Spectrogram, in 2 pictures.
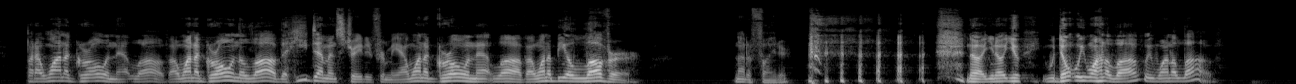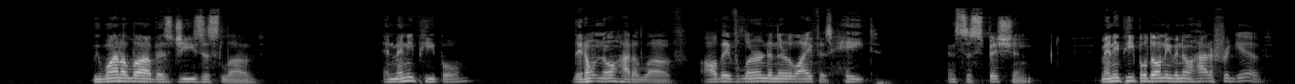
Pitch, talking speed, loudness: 125 Hz, 190 wpm, -25 LUFS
